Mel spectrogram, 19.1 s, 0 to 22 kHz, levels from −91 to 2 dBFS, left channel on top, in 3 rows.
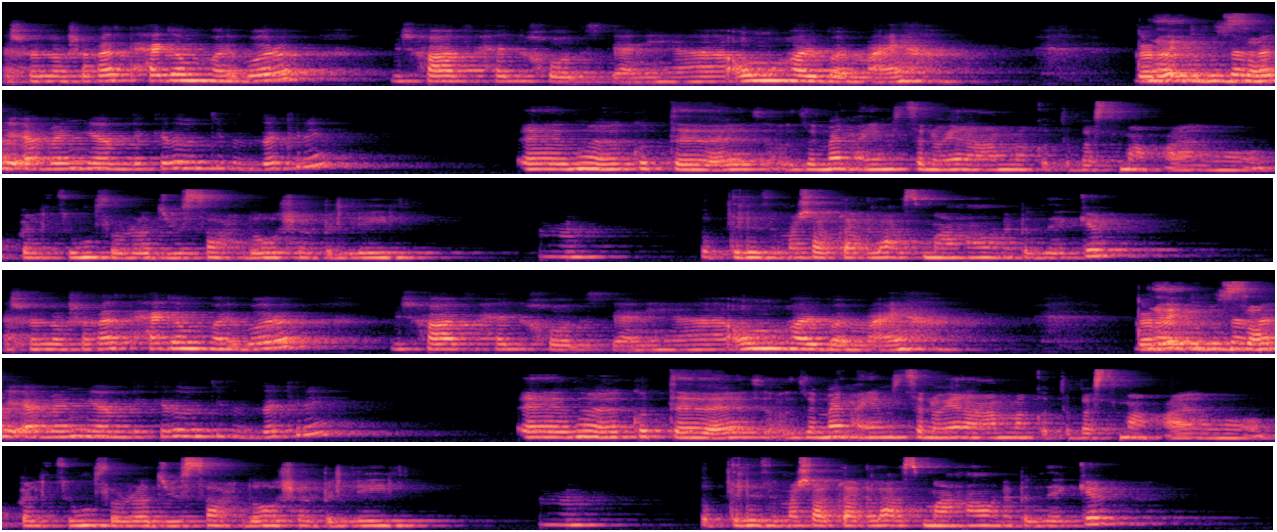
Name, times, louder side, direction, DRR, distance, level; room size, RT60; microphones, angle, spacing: voice 1, 0.0-1.5 1.9-4.8 5.2-5.3 5.7-8.0 15.4-15.7, left 1 dB, 15° left, 6 dB, 1.0 m, -21 dB
voice 2, 5.7-6.3 8.9-14.7 16.4-18.3, equal, 55° right, 7 dB, 1.2 m, -22 dB
12.0 x 6.3 x 5.7 m, 0.83 s
head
